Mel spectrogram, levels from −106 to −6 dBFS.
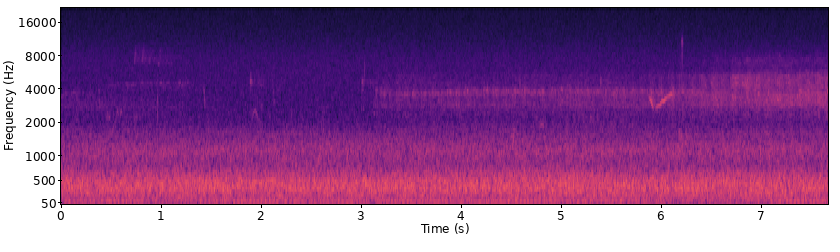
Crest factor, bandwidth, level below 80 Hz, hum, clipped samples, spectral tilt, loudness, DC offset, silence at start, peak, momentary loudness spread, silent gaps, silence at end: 14 dB; over 20 kHz; -58 dBFS; none; under 0.1%; -6 dB/octave; -44 LUFS; under 0.1%; 0 s; -30 dBFS; 2 LU; none; 0 s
